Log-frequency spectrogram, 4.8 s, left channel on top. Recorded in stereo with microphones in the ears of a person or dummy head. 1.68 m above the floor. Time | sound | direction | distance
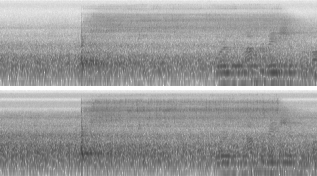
1.2 | a running tap | 35° right (ahead or behind) | 2.5 m
3.2 | a man speaking | 5° right (ahead or behind) | 3 m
